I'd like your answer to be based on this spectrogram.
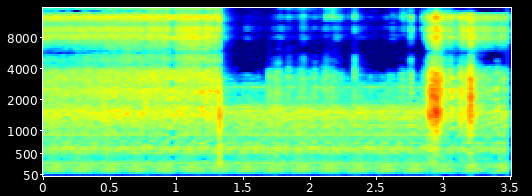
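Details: Endoscopic ear wax removal for an adult male with fully occluding wax in the right ear and semi-occluding wax in the left: loud, steady hissing suction with brief slurping bursts as wax and dead skin are extracted.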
